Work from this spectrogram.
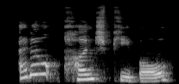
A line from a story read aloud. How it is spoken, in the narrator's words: Foggy exclaimed, frowning at him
